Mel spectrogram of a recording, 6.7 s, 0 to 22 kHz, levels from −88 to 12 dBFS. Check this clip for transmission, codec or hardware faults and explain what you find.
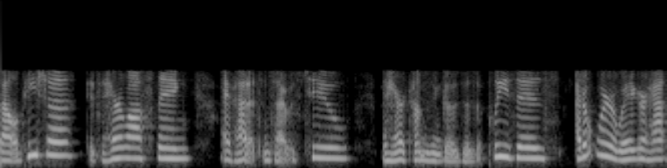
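Nothing in this recording points to a fault.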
